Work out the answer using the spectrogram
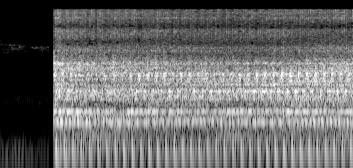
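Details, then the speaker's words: Lister diesel engine bolted onto a concrete mixer frame: loud, even thump about four beats a second after it catches, holding a steady idle with no misses or knocks. "So there's a concrete mixer and Corneille started it and it's running."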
